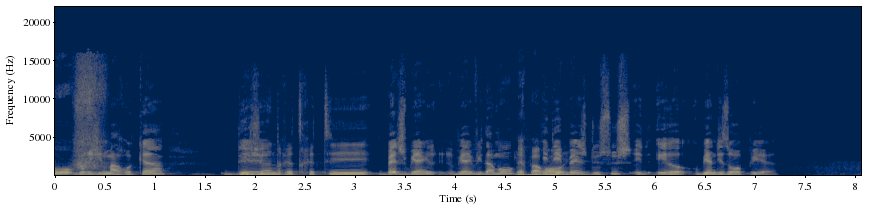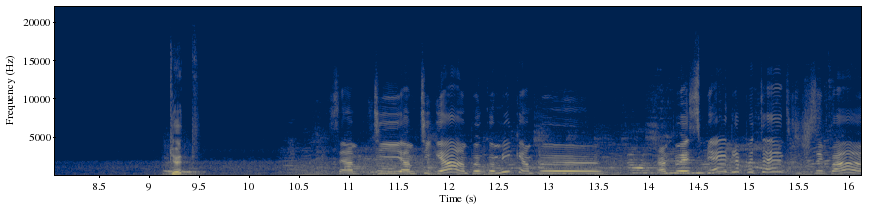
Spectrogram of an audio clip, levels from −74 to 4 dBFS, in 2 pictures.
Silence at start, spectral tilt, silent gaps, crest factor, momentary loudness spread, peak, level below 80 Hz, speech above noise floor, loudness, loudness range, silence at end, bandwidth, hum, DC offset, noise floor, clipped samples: 0 s; -5 dB/octave; none; 22 dB; 10 LU; -8 dBFS; -46 dBFS; 38 dB; -28 LUFS; 7 LU; 0 s; 17.5 kHz; none; under 0.1%; -65 dBFS; under 0.1%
